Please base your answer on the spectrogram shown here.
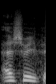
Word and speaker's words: HEIP: e I p déjà ce que je le prononce bien c'est bien et donc hip bah c'est une c'est une très vieille qui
